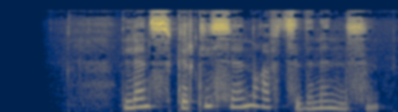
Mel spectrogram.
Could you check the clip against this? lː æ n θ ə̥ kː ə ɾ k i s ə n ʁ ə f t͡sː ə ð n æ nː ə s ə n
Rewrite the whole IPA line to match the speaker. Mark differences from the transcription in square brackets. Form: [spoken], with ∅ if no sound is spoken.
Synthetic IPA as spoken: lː æ n [s] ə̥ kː ə ɾ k i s ə n ʁ ə f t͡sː ə ð n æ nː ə s ə n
